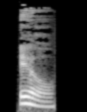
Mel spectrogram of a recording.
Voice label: "ill", voice spelling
